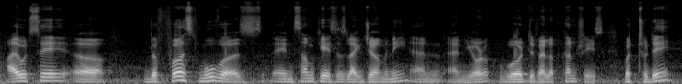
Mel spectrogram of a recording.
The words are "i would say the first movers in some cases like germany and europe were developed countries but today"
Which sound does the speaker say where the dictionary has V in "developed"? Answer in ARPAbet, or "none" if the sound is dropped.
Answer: V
